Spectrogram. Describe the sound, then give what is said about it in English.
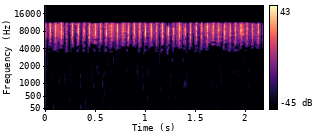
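A cricket chirps steadily in a rapid, pulsing rhythm, made by rubbing its wings together, its high-pitched trill continuous, with no voices and only faint low rumble beneath. “Crickets produce their chirruping noise by rubbing their wings together”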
